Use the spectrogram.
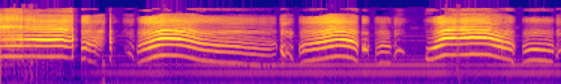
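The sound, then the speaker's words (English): Baby crying sound effect: an infant wails in long, loud cries whose pitch rises and falls, with short sobbing breaks between them, for several cries in a row. “Do we have any baby crying music? Maybe baby crying sound effects.”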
